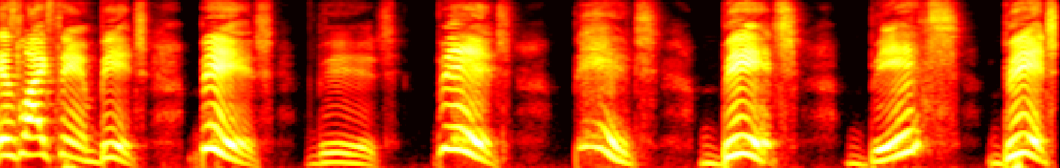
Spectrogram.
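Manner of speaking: new expression and tone on each repeated word. Speaker shows the audience how tone changes a word, changing expression each repetition. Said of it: "every single expression change in how I said that".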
